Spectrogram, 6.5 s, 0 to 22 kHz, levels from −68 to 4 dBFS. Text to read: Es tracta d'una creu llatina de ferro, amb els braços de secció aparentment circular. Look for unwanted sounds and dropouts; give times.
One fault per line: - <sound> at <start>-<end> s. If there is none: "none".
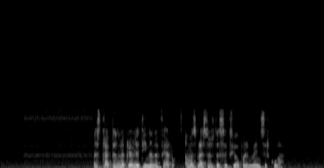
none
